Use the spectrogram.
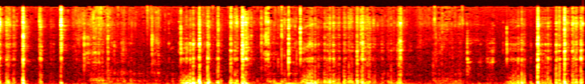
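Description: A knife blade scrapes across the face of a solid, dry, orange square bar of soap held in hand, shaving off flakes. Repeated short, crisp scraping and crinkling strokes come in quick bursts with a dull, low-heavy body and faint bright edges, each stroke stopping almost instantly.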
